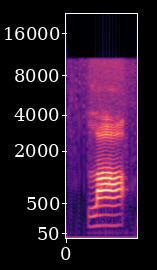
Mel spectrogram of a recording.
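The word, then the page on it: la: tone 1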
